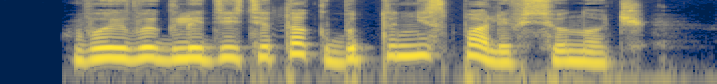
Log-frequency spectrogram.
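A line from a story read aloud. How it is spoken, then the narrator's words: Gentle scolding. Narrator (Russian): мягко пожурила я лорда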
